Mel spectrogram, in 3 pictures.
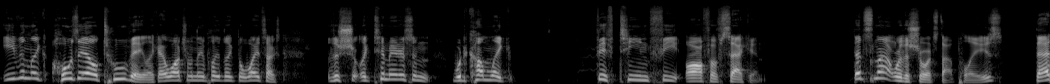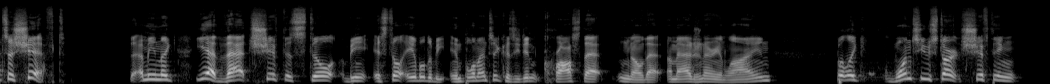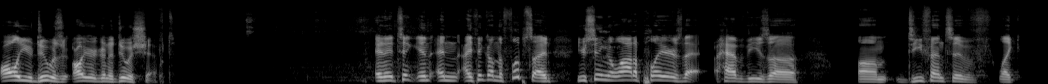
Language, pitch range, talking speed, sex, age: English, 140-220 Hz, 195 wpm, male, 30-49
